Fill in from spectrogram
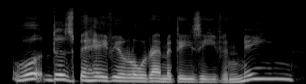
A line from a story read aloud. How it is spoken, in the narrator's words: mumbled Pieface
